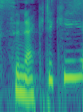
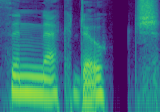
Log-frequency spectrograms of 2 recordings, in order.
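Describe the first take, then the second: First: The word is said with its accepted pronunciation. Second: The word is sounded out the way it looks. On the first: The speaker calls it right. "but it's actually synecdoche" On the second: The speaker calls it wrong. "it looks like it's spelled synecdoche"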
